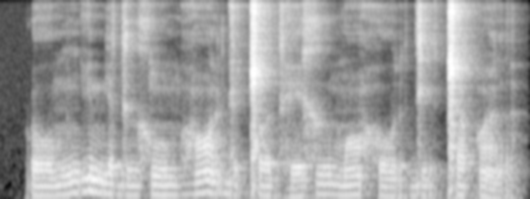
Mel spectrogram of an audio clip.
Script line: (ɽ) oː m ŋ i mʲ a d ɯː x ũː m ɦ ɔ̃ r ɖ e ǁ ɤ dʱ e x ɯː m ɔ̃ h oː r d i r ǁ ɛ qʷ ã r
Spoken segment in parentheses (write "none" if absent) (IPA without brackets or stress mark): ɽ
